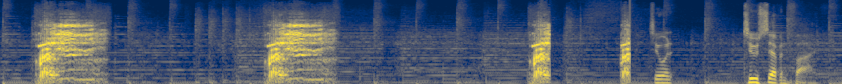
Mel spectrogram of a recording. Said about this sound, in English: give me the oinks.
